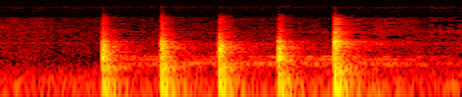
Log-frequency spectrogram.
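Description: Five evenly spaced knocks on a door, sharp and fairly close, each a crisp rap with a short ring, in a quiet room with no voices.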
